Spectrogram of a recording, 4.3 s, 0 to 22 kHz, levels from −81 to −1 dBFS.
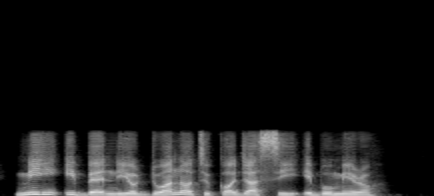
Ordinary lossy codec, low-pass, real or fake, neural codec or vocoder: none; 7.2 kHz; fake; codec, 16 kHz, 0.2 kbps, FocalCodec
